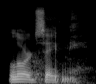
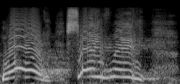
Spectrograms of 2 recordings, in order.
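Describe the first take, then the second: First: It is said calmly, without urgency. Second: It is said with desperate, passionate urgency.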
